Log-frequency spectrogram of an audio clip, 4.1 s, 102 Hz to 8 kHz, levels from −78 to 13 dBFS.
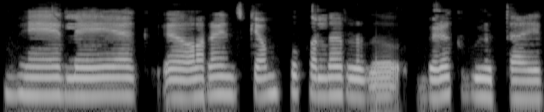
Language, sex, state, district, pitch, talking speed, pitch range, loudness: Kannada, female, Karnataka, Belgaum, 195 Hz, 115 wpm, 185-200 Hz, -17 LUFS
